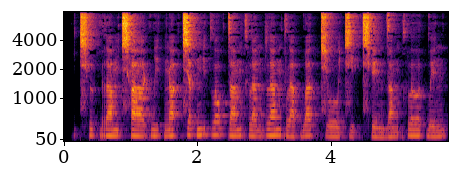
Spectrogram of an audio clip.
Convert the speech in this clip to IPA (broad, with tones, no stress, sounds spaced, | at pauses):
t͡ɕʰ ɯ˨˩ k̚ r a˧ m t͡ɕʰ aː˧ k w i˨˩ t̚ ŋ a˦˥ ʔ t͡ɕ a˥˩ t̚ ŋ i˥˩ t̚ l ɔ˥˩ ʔ t a˦˥ m kʰ l a˧ n p l a˥˩ m k l a˨˩ p̚ w a˦˥ t̚ t͡ɕ oː˨˩ t͡ɕ i˨˩ t̚ t͡ɕʰ e˨˩ n d a˧ m kʰ l ɤː˥˩ t̚ w e˦˥ n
